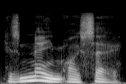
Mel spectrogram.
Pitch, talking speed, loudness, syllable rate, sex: 135 Hz, 190 wpm, -14 LUFS, 3.5 syllables/s, male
